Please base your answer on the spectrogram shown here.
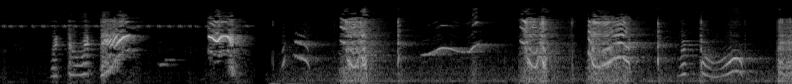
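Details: Indian ringneck green parrot talking: rasping squawky bursts alternate with clear wobbling whistles and a long rising whistled note, chattered in uneven groups over a faint steady hum.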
